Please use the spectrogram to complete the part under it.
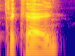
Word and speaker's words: Takei: What was funny too was George Takei, which mm-hmm. rhymes with gay.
